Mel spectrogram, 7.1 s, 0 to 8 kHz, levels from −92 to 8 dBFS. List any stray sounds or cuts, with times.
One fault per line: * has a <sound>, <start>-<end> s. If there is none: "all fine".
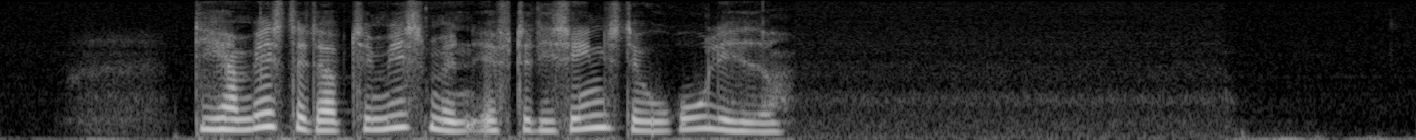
all fine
